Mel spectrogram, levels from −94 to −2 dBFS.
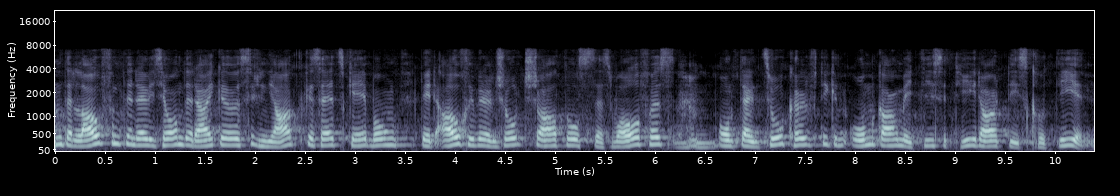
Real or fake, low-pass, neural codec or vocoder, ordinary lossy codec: fake; 7.2 kHz; codec, 16 kHz, 4.8 kbps, FACodec; none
